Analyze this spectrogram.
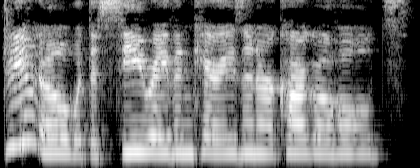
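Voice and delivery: loud booming captain bellow; captain bellowing to his guests about the rival ship. Acted. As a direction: bellow it across the cabin. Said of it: "Captain Swain bellowed".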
